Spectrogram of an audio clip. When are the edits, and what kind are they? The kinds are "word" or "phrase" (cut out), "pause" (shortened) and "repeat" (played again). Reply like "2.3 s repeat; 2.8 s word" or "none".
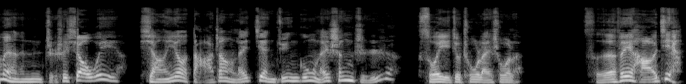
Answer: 1.3 s pause; 4.1 s pause; 5.3 s pause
